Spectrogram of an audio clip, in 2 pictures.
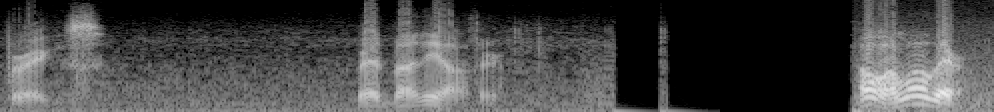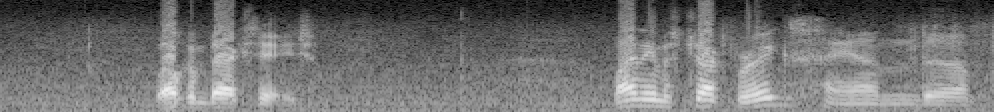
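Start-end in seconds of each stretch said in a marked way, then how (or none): none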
